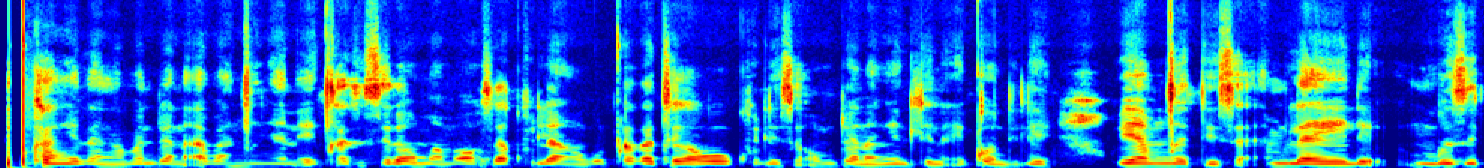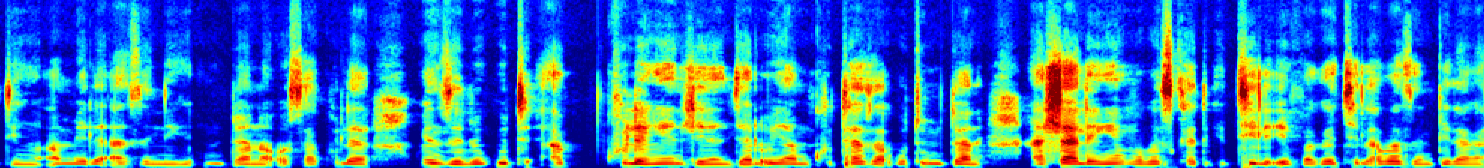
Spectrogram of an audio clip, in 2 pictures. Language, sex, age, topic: North Ndebele, female, 36-49, health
